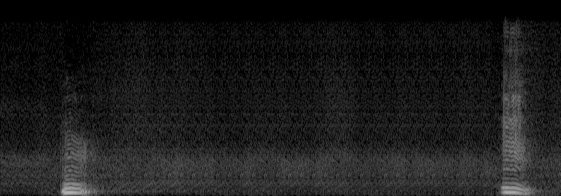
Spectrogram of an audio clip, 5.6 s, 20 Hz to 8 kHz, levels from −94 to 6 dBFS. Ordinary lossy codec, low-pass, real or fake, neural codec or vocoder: none; 7.2 kHz; fake; codec, 16 kHz in and 24 kHz out, 0.4 kbps, LongCat-Audio-Codec, fine tuned four codebook decoder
